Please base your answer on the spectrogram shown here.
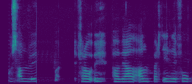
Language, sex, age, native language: Icelandic, male, 12, Icelandic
